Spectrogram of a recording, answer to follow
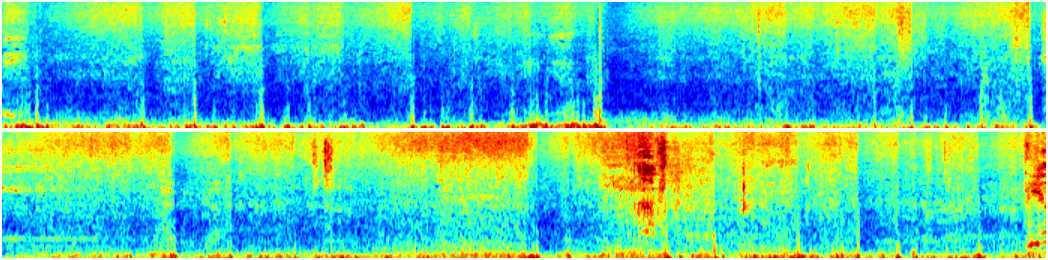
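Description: A handheld microphone being handled and passed along. It gives a loud, low rumble with scattered knocks and clicks.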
